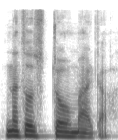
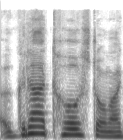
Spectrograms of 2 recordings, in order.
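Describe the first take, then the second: First: Gnathostomata said as nathostomata, g silent, slowly. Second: Gnathostoma with the g said, slowly; g sounded, wrong way. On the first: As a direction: drop the g in Gnathostomata. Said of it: "इसको जी silent ही पढ़ना होता है". (Gnathostomata में g silent, नाथोस्टोमेटा) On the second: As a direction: say gnathostoma with a hard g at the start. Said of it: "ये gnathostoma नहीं पढ़ना". (gnathostoma में g बोलकर, गलत उच्चारण) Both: Shown as a demonstration.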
